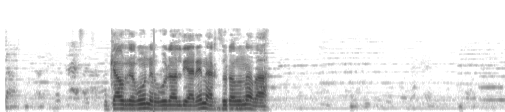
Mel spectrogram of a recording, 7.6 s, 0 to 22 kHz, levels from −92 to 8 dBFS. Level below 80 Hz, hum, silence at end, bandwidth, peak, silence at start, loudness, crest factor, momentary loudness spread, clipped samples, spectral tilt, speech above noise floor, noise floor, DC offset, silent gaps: -64 dBFS; none; 3.55 s; 7.6 kHz; -6 dBFS; 0.1 s; -20 LUFS; 18 dB; 4 LU; under 0.1%; -6.5 dB/octave; 47 dB; -66 dBFS; under 0.1%; none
